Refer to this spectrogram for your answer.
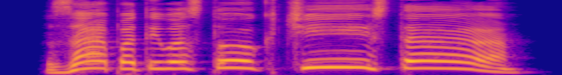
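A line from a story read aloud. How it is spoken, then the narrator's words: Shout. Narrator (Russian): закричала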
